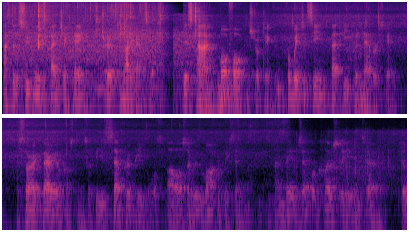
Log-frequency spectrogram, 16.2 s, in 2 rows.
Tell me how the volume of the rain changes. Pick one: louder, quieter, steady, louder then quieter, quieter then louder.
quieter.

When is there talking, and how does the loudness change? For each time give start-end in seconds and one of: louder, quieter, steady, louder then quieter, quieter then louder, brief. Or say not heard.
0.0-16.1 quieter.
